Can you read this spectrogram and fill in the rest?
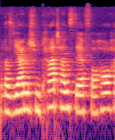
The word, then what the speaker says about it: Forró: Man hat mir erklärt, dieser Tanz Forró, also Betonung hinten und in der Mitte wird gesprochen wie ein H. – Ja. Geschrieben wird es Forro, also F-O-R-R-O. – Ja, genau, mit ähm, Akzent was, am Ende.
